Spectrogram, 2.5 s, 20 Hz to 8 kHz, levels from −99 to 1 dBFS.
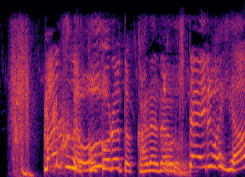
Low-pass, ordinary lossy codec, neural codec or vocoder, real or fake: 7.2 kHz; Opus, 64 kbps; vocoder, 44.1 kHz, 128 mel bands every 256 samples, BigVGAN v2; fake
